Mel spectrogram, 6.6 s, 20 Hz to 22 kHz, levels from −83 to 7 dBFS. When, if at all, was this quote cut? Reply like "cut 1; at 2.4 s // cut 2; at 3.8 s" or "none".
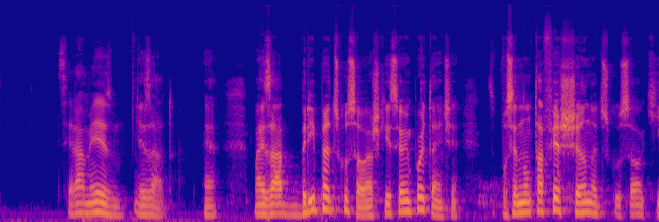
none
